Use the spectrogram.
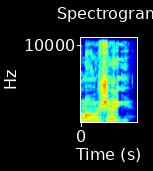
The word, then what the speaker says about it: manger: To eat is manger. To munch, to eat. Manger is spelled like manger.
